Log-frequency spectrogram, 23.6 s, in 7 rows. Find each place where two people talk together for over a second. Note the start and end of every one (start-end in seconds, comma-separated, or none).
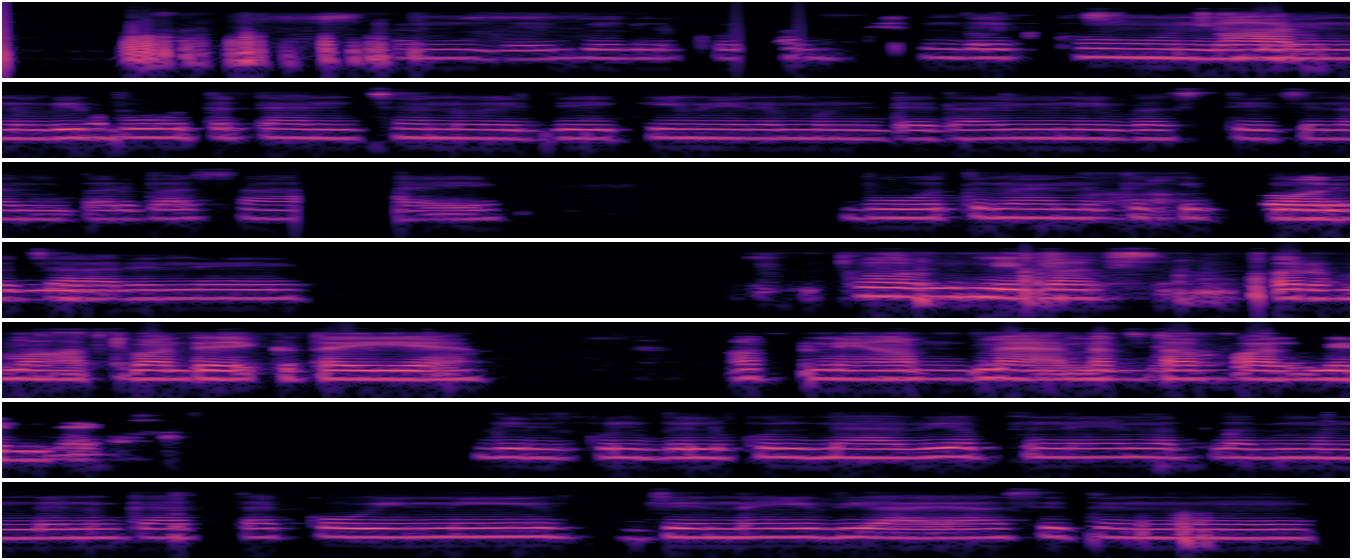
none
